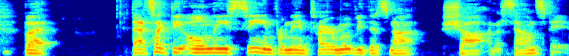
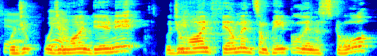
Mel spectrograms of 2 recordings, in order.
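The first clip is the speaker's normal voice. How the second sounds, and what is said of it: Put-on New Zealand accent. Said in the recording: “spot on New Zealander accent... I was going for Australian, but I messed it all up.”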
